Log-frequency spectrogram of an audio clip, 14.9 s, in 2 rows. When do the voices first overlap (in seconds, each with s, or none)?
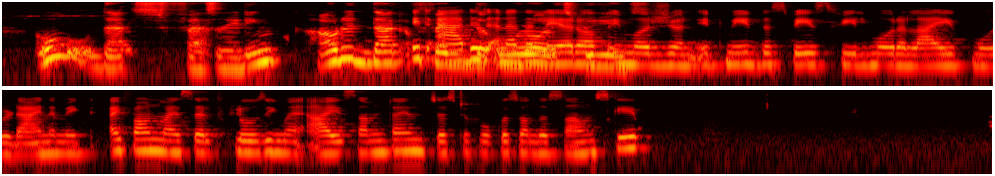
3.1 s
